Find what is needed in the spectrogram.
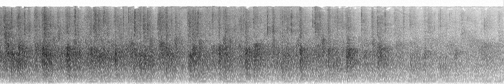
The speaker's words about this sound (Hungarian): Nagyon szépen köszönjük a tolmácsok kitartó és fáradhatatlan munkáját. Azt hiszem egy tapsot ők is megérdemelnek.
